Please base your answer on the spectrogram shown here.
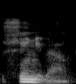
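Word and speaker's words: Simi Valley: Seami Valley.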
